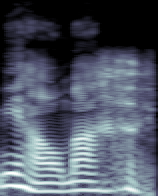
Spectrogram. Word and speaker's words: 你好吗: 你好吗? – Yeah, good. – Did I have the tonality right? I can't remember. – You asked me. Yeah, very good. Very good pronunciation.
